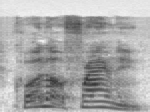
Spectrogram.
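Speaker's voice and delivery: usual speaking voice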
